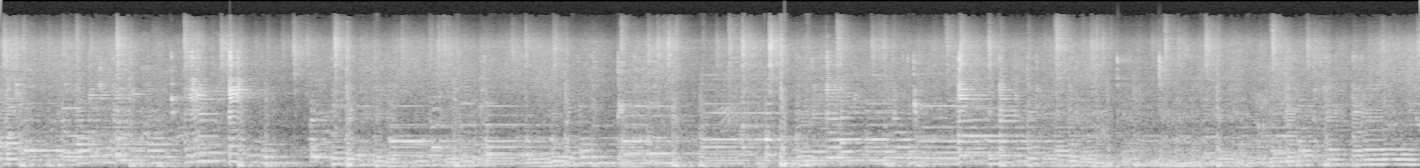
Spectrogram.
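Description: Instrumental quartet playing live: electric guitar, accordion, electric bass and drum kit together, with a continuous run of notes over a steady drum beat.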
